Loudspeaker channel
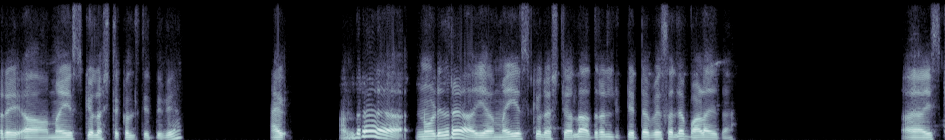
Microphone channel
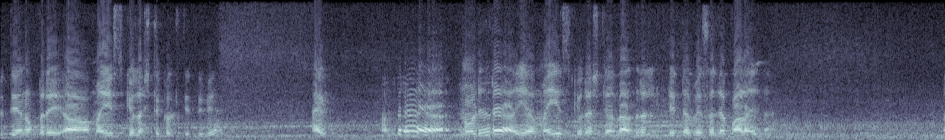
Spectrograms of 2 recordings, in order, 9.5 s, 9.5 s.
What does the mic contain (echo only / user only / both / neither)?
echo only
